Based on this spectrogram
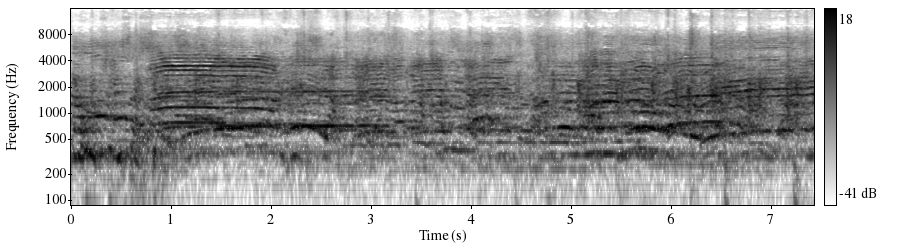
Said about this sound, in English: You ought to stand on your feet if you know who Jesus is. You ought to give the Lord a shout.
